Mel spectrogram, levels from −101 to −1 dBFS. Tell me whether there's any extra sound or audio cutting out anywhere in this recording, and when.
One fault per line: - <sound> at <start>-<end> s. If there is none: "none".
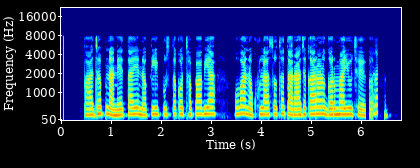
- laugh at 6.2-6.3 s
